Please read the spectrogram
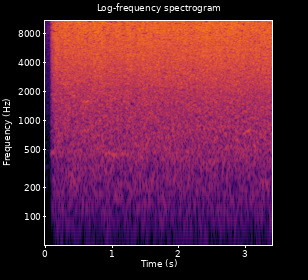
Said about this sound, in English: This is actually the Jordan River during flood season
